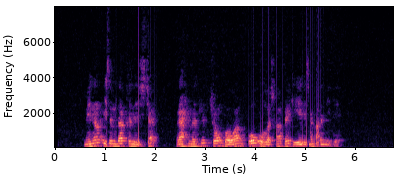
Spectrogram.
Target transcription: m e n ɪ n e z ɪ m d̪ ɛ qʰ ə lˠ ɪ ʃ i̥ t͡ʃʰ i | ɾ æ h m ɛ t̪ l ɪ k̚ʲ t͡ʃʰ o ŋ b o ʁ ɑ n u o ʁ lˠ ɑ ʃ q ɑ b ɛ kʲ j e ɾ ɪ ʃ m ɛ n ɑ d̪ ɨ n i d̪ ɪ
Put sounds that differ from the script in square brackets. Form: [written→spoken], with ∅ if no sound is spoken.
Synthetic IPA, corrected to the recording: m e n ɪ [n→ŋ] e [z→s] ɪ m d̪ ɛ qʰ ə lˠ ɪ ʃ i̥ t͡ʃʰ [i→ɛ] | ɾ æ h m ɛ t̪ l ɪ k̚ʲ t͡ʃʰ o ŋ b o ʁ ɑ n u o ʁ lˠ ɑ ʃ q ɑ b ɛ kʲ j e ɾ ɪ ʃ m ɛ n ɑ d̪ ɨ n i d̪ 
